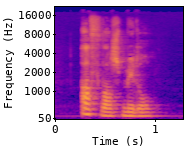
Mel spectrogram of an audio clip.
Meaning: dishwashing liquid, dish detergent
- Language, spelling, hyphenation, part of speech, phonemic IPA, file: Dutch, afwasmiddel, af‧was‧mid‧del, noun, /ˈɑf.ʋɑsˌmɪ.dəl/, Nl-afwasmiddel.ogg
